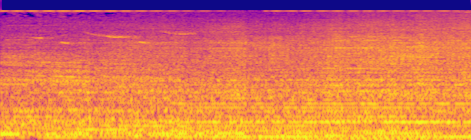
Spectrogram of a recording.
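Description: Dramatic TV background score of held notes, joined about a second in by a low steady rumble.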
